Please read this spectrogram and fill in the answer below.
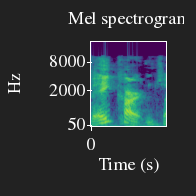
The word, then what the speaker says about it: Egg Cart N: We played off the name Cart N, and so it's actually spelled CART N, and so it's pronounced like egg carton, but it is just Egg Cart N.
